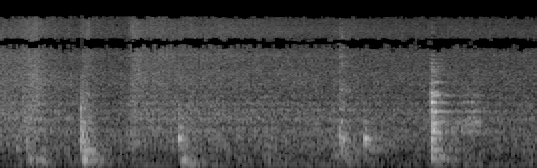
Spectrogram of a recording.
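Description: Chopped garlic, tomato and onion sizzling steadily in a little oil in a stainless steel pan, while a spatula stirs and scrapes them. The spatula knocks against the pan several times; the loudest knock comes about four seconds in.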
